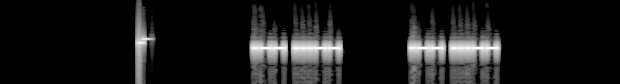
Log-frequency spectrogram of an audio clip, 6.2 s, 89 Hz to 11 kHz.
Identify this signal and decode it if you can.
Morse code, heard as a keyed tone, about 36 wpm, 700 Hz. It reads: W3 W3
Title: USA Call Sign Prefixes - Repeated 2x - 35wpm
